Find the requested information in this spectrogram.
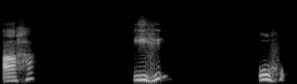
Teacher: visarga is called an aspirant. That is, it is basically expelling air. Visarga is release.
